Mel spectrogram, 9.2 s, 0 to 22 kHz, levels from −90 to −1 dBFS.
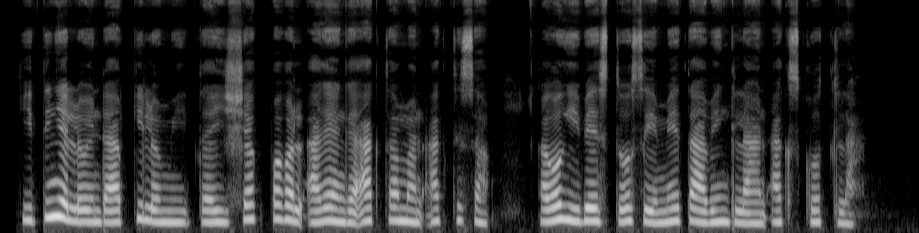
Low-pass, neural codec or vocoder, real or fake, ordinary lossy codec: none; none; real; none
